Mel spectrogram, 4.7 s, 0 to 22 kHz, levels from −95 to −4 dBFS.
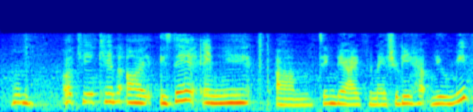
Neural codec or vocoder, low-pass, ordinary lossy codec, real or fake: codec, 16 kHz, 1.1 kbps, Voila-Tokenizer; none; none; fake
